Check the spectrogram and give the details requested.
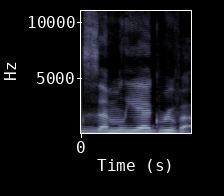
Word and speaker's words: Zemlja Gruva: And let's get the pronunciation right. It's Serbian. Something like Zemlja Gruva.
